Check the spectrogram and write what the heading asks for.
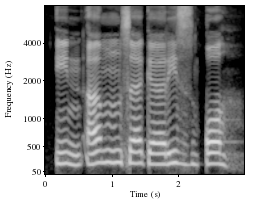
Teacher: ان امسک رزقہ، ان امسک رزقہ، یہاں پر را کو باریک پڑھیں گے، را کے نیچے زیر ہے۔ قاف کو موٹا پڑھیں گے، قاف حروف مستعلیہ میں سے ہے، اور جب یہاں پر سٹاپ کریں گے تو ہا کے اوپر سے حرکت گر جائے گی، اور ہا کو ساکن کر دیں گے۔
